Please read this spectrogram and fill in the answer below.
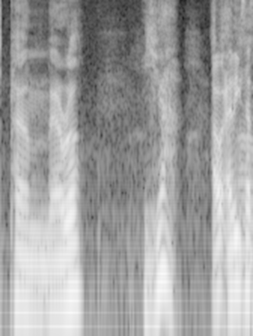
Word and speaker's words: Panera: I apparently say it wrong. Yeah, there are a few letters in there that are not on that labeling right there. I say Paneria. Yeah, where's the fucking I, dog? It's Panera.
